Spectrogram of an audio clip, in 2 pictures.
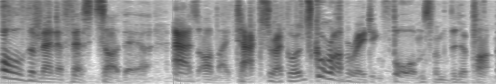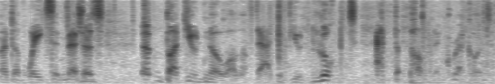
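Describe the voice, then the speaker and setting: A man's voice: on the low side, sing-song, normal speed, sharp tone, a little hiss or hum, exaggerated voice. An actor playing a sly, smug crime boss posing as a businessman in an audio drama, pompous and taunting, slipping between murmurs and flourishes.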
